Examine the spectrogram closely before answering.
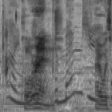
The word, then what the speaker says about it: Clorinde: Well, Clorand, I Clorinde. must commend you I always for your mispronounce her name.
